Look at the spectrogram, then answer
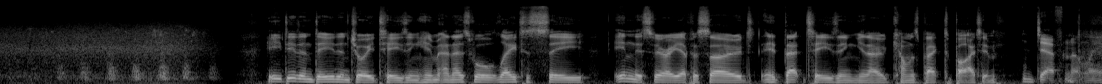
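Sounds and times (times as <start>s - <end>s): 
steam engine steam hissing: 0.0s - 2.0s
speech: 2.7s - 11.0s.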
